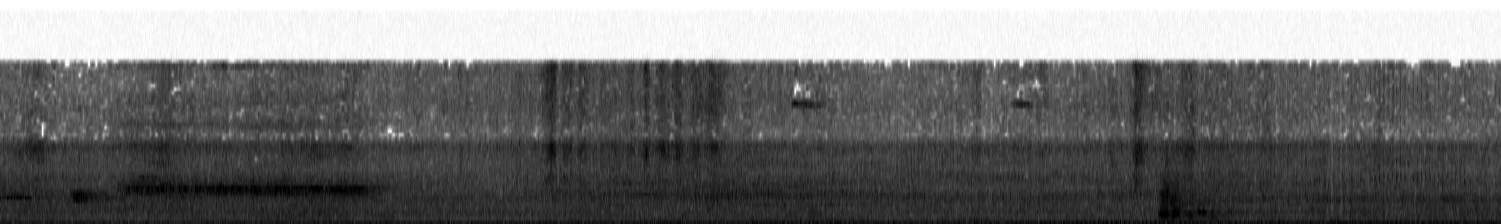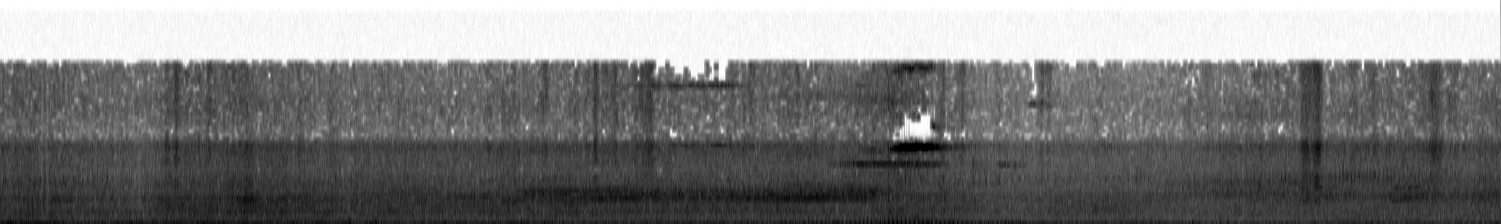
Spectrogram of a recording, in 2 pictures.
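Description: Loud, steady motorbike and scooter traffic noise heard from a moving motorbike, with a low engine and road hum. Horns toot several times: briefly near the start, and longer about two-thirds of the way through.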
